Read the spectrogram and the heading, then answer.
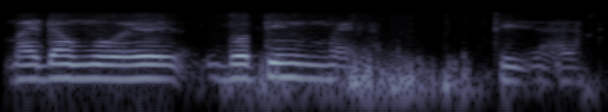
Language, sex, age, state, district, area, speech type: Hindi, male, 18-30, Bihar, Samastipur, urban, conversation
